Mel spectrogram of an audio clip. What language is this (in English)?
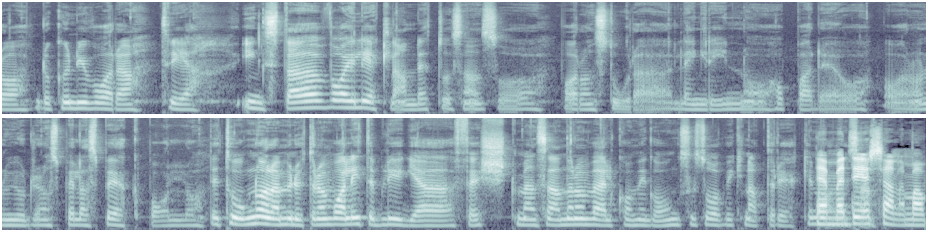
Swedish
